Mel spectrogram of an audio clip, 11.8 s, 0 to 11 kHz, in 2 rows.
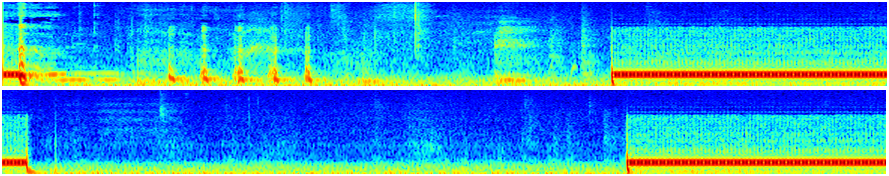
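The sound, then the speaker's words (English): Laughter opens, then a loud, steady telephone dial tone after a dropped phone call drones for about two seconds, cuts out during a pause of several seconds, and resumes just as evenly. “Oh, I just lost him. Hold on 1 second.”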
